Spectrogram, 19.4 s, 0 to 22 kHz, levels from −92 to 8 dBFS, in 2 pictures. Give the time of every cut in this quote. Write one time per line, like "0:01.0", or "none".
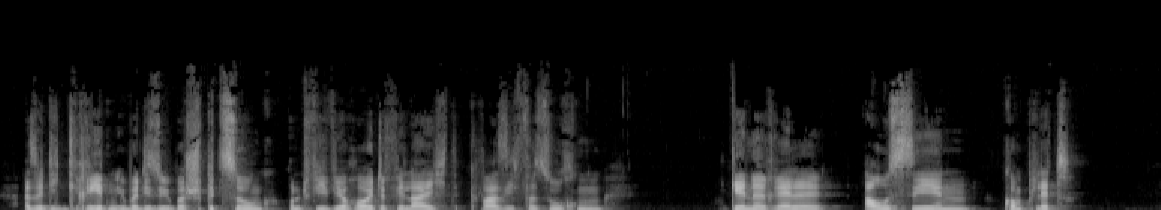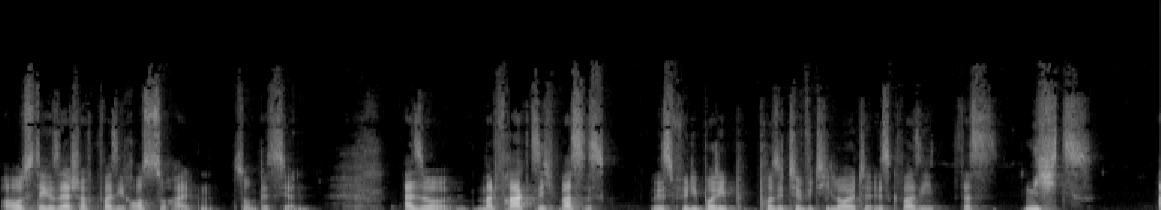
none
